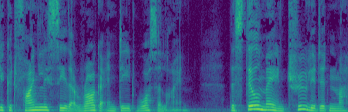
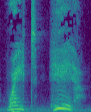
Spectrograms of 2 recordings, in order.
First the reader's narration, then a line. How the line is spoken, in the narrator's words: Raga had whispered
